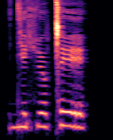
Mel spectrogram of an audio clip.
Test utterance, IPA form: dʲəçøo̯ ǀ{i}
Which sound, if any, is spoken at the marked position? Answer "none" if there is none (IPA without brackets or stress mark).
e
